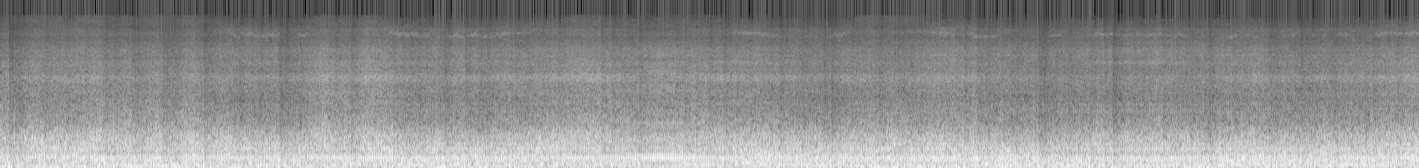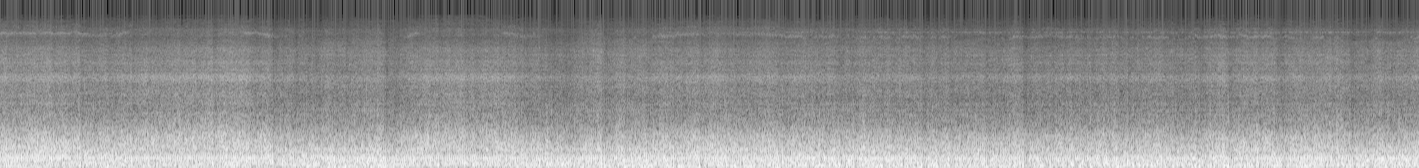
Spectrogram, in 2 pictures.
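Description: Dirt bike engine running at a steady cruising pace, heard from the rider's helmet camera with wind rush over the microphone.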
